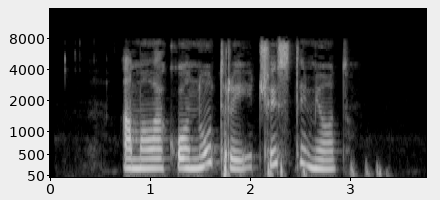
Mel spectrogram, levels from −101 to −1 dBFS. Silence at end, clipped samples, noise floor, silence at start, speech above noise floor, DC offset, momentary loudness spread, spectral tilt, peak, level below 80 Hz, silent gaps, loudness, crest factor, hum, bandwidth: 0.45 s; under 0.1%; -73 dBFS; 0.75 s; 47 dB; under 0.1%; 5 LU; -5 dB/octave; -10 dBFS; -52 dBFS; none; -26 LUFS; 18 dB; none; 8 kHz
